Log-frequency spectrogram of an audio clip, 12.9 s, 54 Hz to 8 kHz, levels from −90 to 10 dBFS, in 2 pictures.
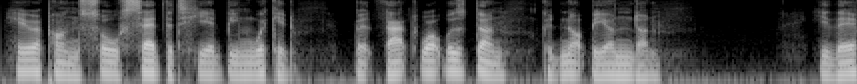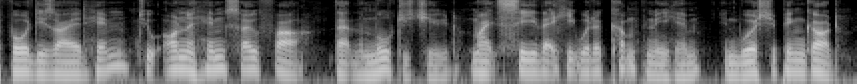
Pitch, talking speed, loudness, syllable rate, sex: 105 Hz, 180 wpm, -20 LUFS, 5.4 syllables/s, male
